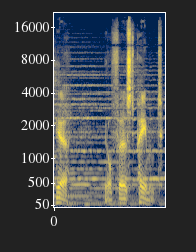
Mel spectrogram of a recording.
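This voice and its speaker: Slow and sitting low, this actor's voice plays a fantasy game's councilor, a dignified man worried for his child. He keeps a formal, resolute mood and a grave, stiff manner while music plays in the background.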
